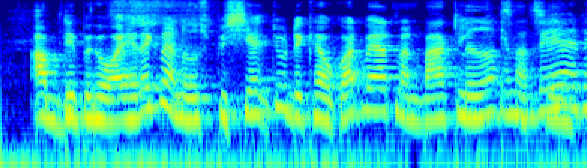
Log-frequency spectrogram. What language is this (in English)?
Danish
